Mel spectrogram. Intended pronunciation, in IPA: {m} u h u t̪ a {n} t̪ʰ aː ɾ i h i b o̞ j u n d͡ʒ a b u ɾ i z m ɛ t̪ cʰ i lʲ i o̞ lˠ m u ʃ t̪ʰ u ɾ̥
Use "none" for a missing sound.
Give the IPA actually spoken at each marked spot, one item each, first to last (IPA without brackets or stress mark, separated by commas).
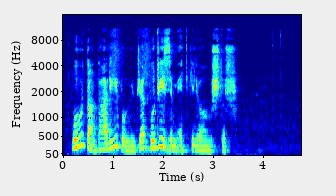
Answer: b, n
